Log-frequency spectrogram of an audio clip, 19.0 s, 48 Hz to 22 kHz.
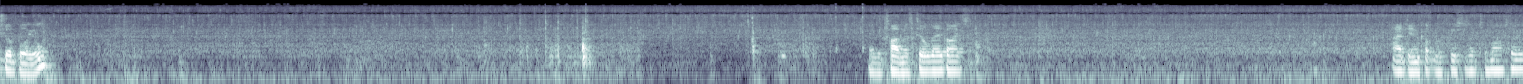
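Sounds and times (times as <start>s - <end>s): sauce bubbling and hissing: 0.0s - 19.0s
sauce popping: 0.8s - 17.4s.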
